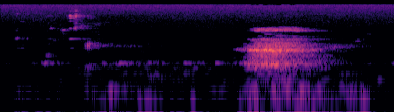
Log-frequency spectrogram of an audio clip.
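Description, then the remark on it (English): A single heavy, raspy breath from a person with asthma swells up loud midway through, then fades, over a low rumbling background with a faint voice murmuring earlier. “What you breathing hard for?”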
